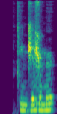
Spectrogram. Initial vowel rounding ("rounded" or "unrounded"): unrounded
